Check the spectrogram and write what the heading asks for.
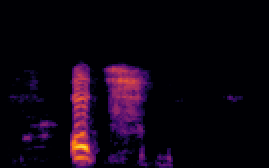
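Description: A man's voice sharply calls out a Japanese kata count, "ichi", once about half a second in.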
